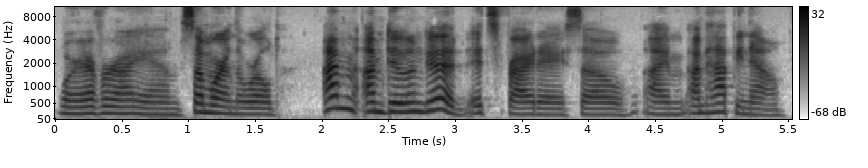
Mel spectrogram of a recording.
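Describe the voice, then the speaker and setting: A woman co-hosting a film podcast, speaking in a low-key, measured, slightly weary way. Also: smooth, no room sound, clean studio sound. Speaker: podcast co-host. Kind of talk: casual film podcast chat.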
